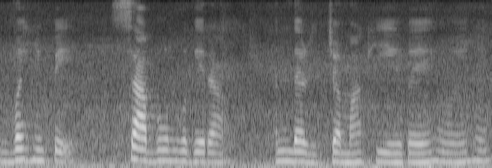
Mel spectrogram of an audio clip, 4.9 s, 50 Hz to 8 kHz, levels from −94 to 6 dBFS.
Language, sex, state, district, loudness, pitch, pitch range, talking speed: Hindi, female, Madhya Pradesh, Dhar, -20 LUFS, 170 Hz, 160-180 Hz, 110 wpm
